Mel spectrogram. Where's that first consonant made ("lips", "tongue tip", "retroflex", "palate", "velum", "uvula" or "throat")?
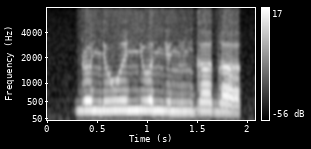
retroflex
